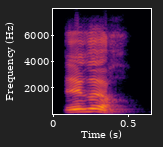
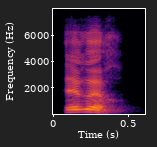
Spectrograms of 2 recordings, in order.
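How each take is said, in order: The two takes are said the same way.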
